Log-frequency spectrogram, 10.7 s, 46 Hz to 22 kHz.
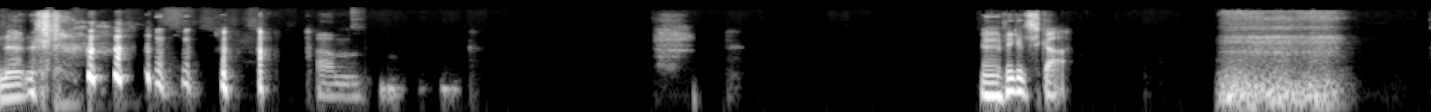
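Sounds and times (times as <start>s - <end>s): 
speech: 0.0s - 1.5s, 7.4s - 8.1s
laughter: 0.2s - 2.0s
loud whistling nose breathing into microphone: 9.2s - 10.2s.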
